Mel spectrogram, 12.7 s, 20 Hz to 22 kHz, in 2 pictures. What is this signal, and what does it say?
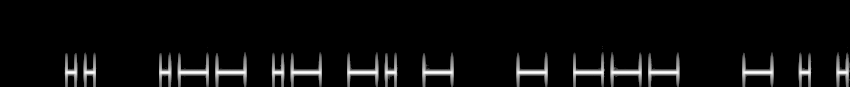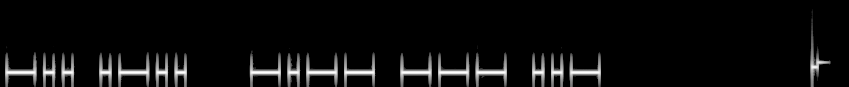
Morse code, heard as a keyed tone, about 17 wpm, 700 Hz. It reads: I WANT TO TELL YOU
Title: Sets of 5 Words Encore 17wpm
